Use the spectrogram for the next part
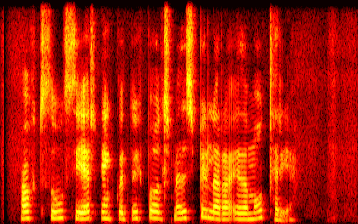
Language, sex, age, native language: Icelandic, female, 40-49, Icelandic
